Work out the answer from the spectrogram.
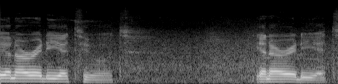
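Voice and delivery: a hint of a mentor cutting him down; lightly voiced stern warning. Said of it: "Man say".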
